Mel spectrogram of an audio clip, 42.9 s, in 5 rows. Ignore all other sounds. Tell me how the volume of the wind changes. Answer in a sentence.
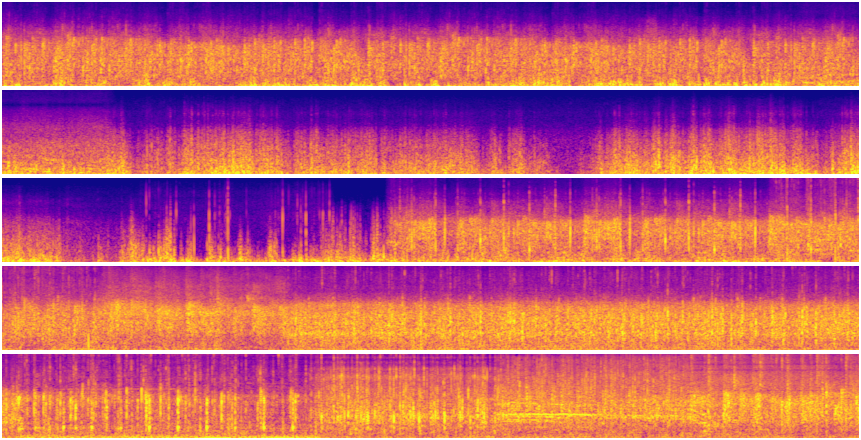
The loudness of the wind goes down.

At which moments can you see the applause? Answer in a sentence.
You can hear the applause from 0.0 to 8.6 s and from 20.9 to 42.8 s.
